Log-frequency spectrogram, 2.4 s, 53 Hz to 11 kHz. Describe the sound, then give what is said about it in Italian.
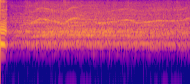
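A crowd at a rap battle final roars and cheers loudly on a count of three, a steady wash of overlapping voices, shouts and whoops that holds at full volume after a sharp onset. “Bella raga, se vi è piaciuta la finale fate casino al mio 3.”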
